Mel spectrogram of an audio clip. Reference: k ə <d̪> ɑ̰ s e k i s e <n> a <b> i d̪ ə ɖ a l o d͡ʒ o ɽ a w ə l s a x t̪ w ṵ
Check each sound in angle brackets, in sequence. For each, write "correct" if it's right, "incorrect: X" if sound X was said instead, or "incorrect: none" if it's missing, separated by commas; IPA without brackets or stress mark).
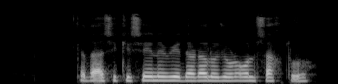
correct, correct, incorrect: w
